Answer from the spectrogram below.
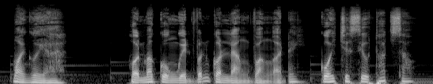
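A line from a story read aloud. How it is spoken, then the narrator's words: Trembling, frightened. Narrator (Vietnamese): Chỉ riêng Dương thì mặt cô ấy tái mét không còn giọt máu, và nói trong sự run rẩy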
